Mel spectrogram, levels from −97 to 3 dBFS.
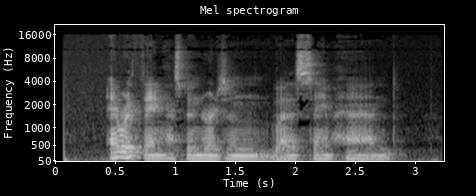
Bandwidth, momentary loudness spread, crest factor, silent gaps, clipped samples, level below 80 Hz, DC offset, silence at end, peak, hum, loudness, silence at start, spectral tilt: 16 kHz; 7 LU; 20 dB; none; under 0.1%; -46 dBFS; under 0.1%; 0.05 s; -8 dBFS; none; -27 LUFS; 0.1 s; -5 dB/octave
